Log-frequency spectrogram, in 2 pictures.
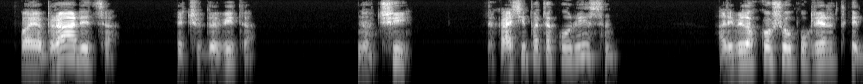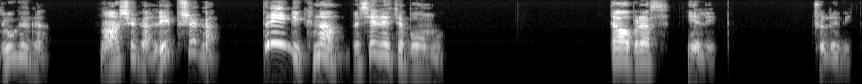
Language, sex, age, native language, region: Slovenian, male, 60+, Slovenian, Abroad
